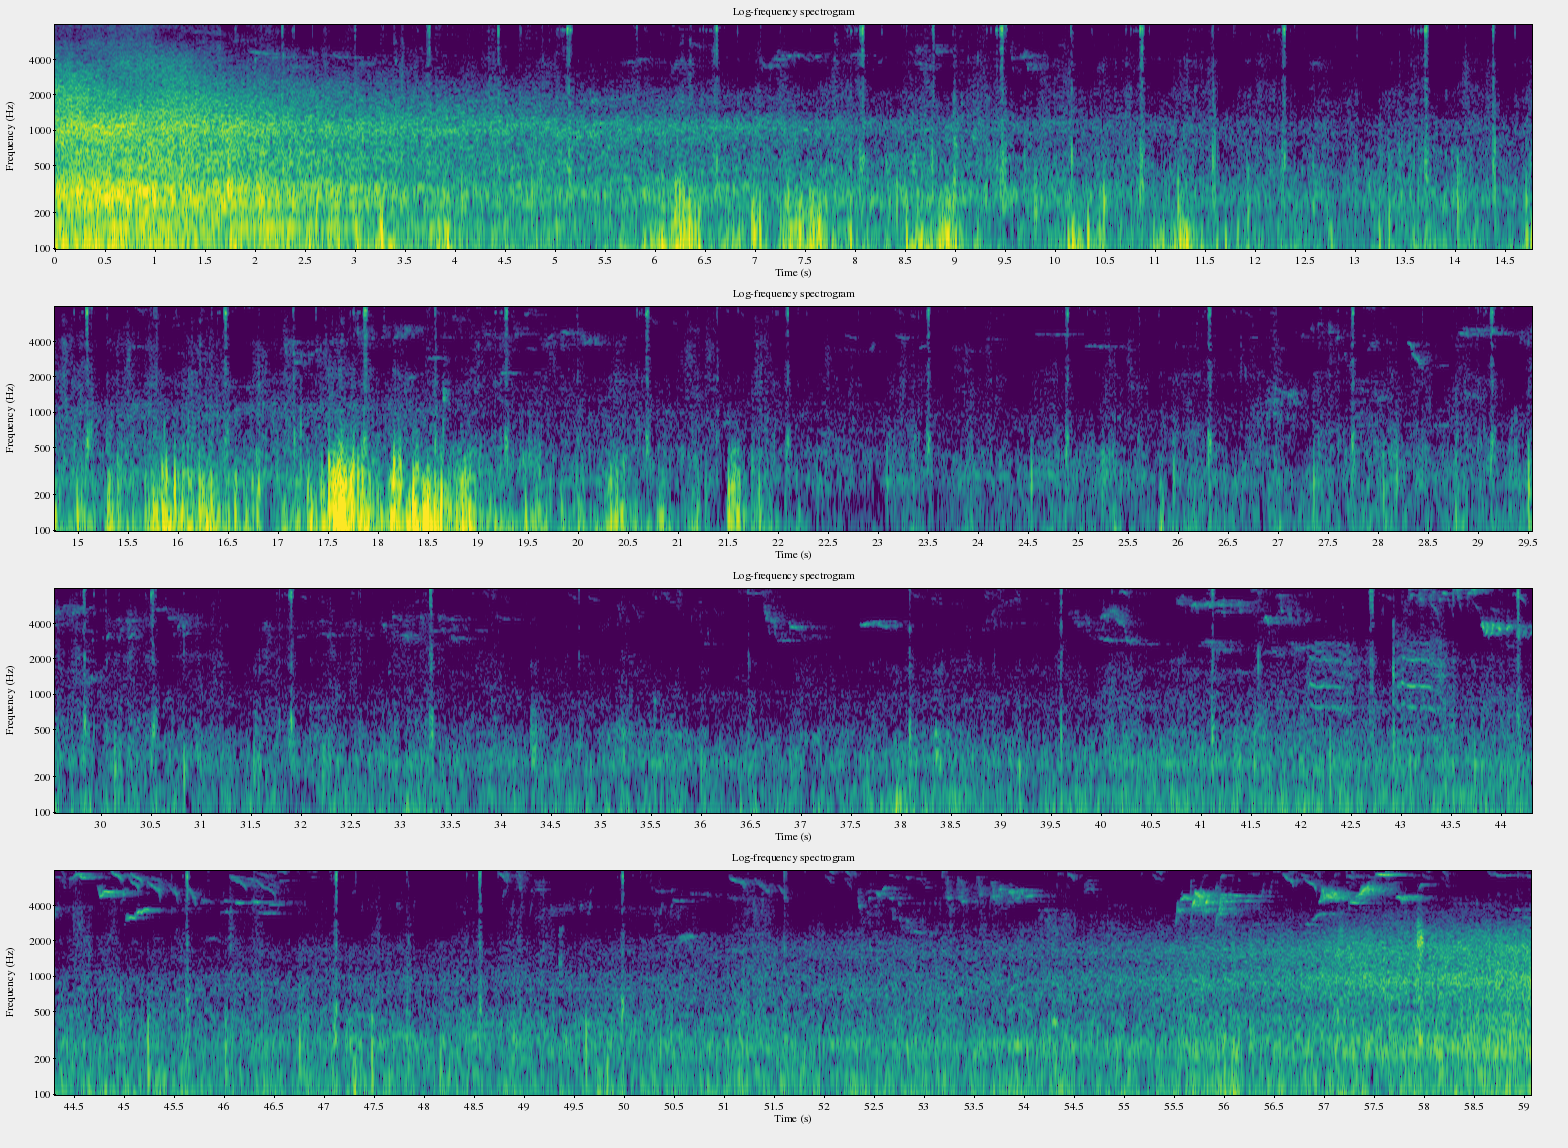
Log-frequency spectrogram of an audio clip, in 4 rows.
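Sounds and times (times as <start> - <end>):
vehicle rushing noise: 0.0 - 7.0
songbirds chirping and singing: 0.0 - 59.0
steady low rumble: 14.6 - 21.9.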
